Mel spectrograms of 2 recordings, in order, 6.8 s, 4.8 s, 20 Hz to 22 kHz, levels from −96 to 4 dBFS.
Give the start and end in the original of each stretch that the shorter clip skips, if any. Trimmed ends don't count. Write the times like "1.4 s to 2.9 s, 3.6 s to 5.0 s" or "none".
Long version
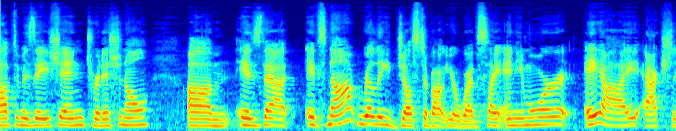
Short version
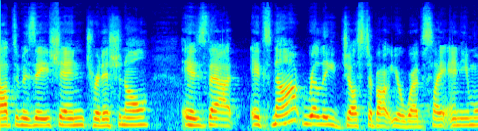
1.7 s to 2.3 s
